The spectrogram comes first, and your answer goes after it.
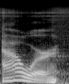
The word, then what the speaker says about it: hour: But hour and honest start with a silent H. So what your ear actually catches is a vowel, and that is why they take an.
